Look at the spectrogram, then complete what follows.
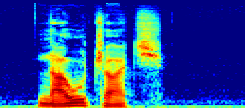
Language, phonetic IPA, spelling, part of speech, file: Polish, [naˈʷut͡ʃat͡ɕ], nauczać, verb, Pl-nauczać.ogg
